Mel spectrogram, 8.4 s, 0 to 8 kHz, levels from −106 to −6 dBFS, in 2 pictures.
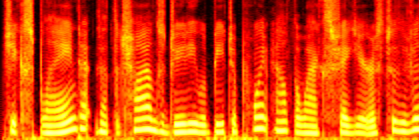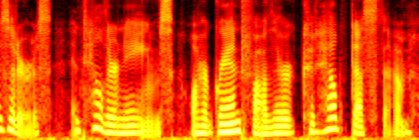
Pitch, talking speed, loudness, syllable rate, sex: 180 Hz, 200 wpm, -20 LUFS, 5.0 syllables/s, female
